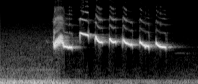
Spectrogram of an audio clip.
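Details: Orange-headed thrush singing; its song is used to prompt other birds to sing. A single loud burst of about seven short, high, downslurred whistled notes rapidly follows one another over a faint low hum.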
